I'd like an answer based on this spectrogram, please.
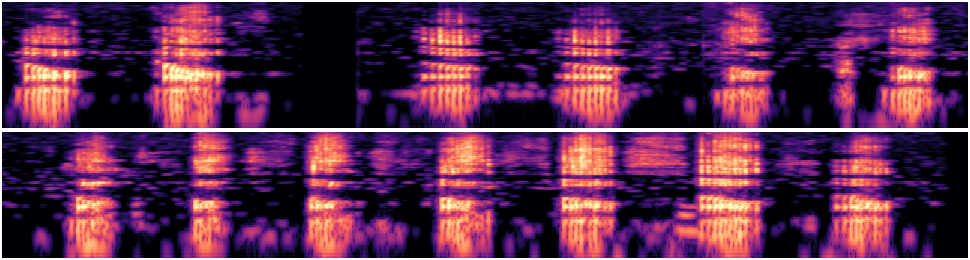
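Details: Rhythmic series of about thirteen rough, guttural fallow deer groans, each short and throaty and spaced roughly a second apart, with a brief gap after the first two; quiet background.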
